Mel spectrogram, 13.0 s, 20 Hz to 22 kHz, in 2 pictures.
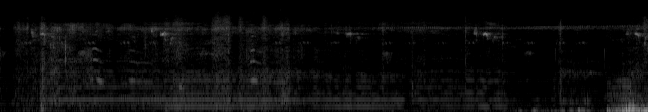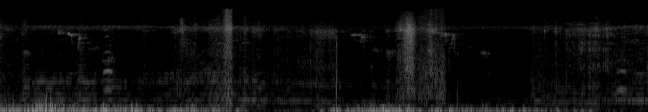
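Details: Garden honey bee working sunflowers for pollen, August 25th 2021; a steady low hum with clear overtones for the first six seconds, after which bursts of wind rumble take over, with faint high chirps above.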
